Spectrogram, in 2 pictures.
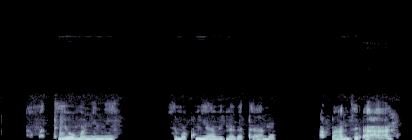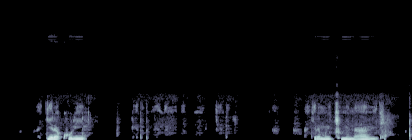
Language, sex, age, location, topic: Kinyarwanda, male, 50+, Musanze, government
